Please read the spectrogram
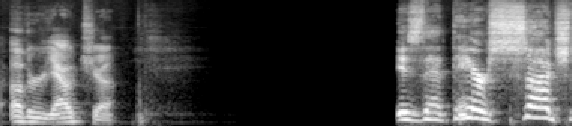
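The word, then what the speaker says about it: Yautja: Uh the Yaoucha. Y A U TJ A. That is how it's spelled.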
